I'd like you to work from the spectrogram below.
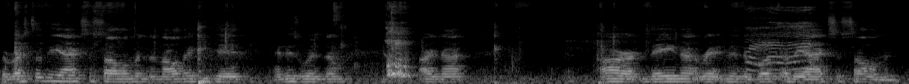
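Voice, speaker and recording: A man reads scripture aloud at home, keeping an even, unvaried tone and restarting whenever he trips over a name. His voice sits at a middling pitch. The room is echoey, and steady background noise runs under the reading. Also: normal speed. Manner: stumbles and restarts on hard names. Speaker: Bible reader.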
